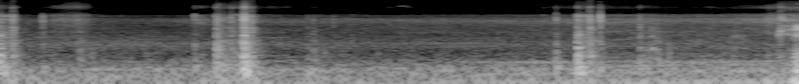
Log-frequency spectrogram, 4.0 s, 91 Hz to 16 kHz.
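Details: 2017 Toyota Yaris door locks checked after refitting the driver's door panel and replacing the left power mirror: three crisp, quick, even clunks with no grinding or hesitation; the lock actuators work normally.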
